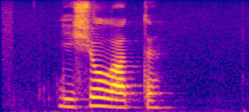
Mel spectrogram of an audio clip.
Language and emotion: Russian, neutral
